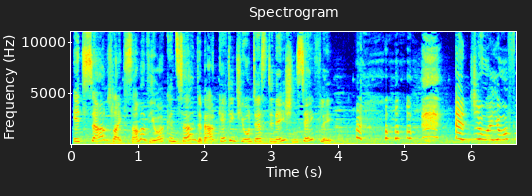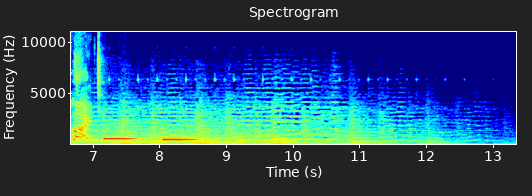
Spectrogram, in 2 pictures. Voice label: Flight attendant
